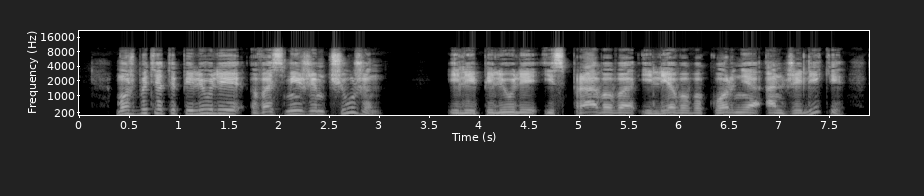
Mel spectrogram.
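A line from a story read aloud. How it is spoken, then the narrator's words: Plain. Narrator (Russian): спросил Бао Юй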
